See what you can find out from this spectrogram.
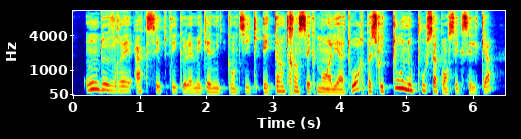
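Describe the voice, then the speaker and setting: Someone speaks at a moderate pace in a French accent, recorded very cleanly against a silent background. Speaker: atheist live streamer debunking religion. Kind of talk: live stream science commentary. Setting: live stream with guests. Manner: halting, many fillers.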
